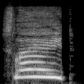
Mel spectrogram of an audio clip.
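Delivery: loud high call across a clearing. Acted. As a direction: call out to someone far away. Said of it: "Mothflight called across the clearing".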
